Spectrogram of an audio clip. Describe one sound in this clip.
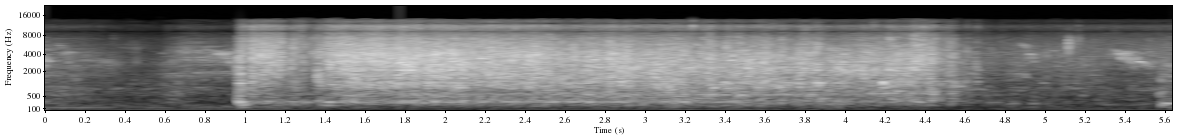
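Water pours steadily from a plastic jerrycan into a plastic basin.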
